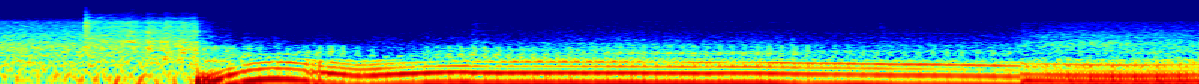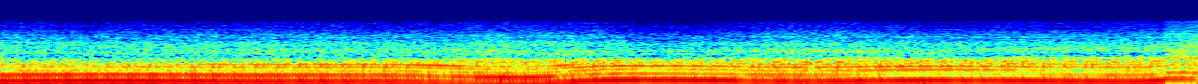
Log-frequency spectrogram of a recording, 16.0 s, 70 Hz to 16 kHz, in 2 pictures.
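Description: Nissan GT-R's twin-turbo V6, on an aftermarket exhaust, starting up: it catches about a second in with a quick rev flare that rises and falls, then settles into a steady idle. The idle drops a step in pitch about seven seconds in as the car rolls slowly forward.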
